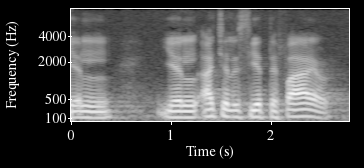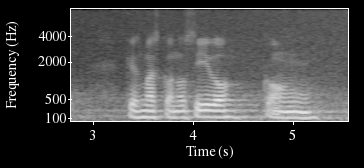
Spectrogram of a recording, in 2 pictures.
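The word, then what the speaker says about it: FHIR: el hl7 efe h&r o sea no es fire pero se dice fire y se escribe efe h&r por eso que hay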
